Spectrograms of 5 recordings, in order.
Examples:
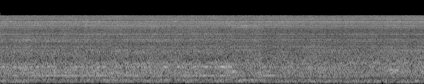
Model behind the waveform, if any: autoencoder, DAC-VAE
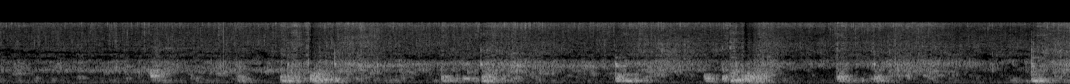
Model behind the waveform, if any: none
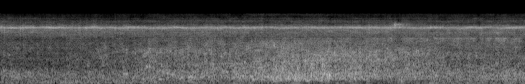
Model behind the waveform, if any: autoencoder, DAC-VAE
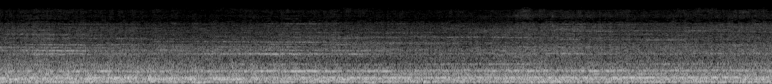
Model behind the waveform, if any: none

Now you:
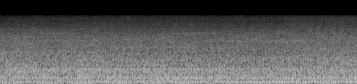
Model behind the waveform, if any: autoencoder, DAC-VAE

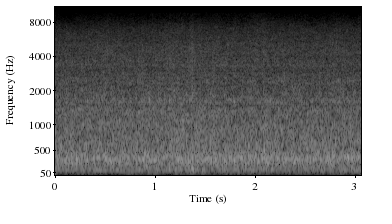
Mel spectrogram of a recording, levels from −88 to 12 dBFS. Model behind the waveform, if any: autoencoder, DAC-VAE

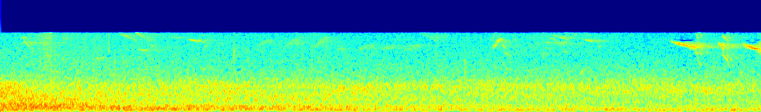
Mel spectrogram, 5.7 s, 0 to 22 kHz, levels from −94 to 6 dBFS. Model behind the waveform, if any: none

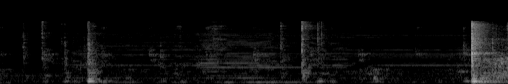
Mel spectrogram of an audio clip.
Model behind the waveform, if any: none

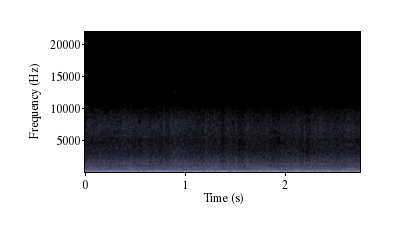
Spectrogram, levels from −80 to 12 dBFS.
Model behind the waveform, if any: autoencoder, DAC-VAE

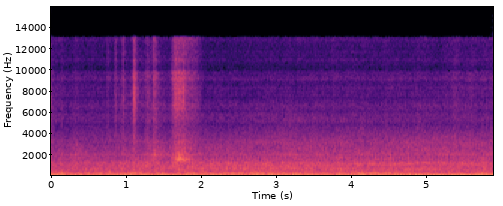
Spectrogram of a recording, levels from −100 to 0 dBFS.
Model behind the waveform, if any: autoencoder, DAC-VAE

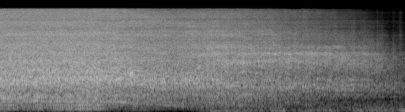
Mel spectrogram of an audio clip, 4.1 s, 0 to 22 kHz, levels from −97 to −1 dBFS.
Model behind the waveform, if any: autoencoder, DAC-VAE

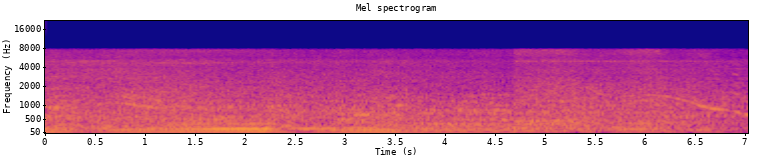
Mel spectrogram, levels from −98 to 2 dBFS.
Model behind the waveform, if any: none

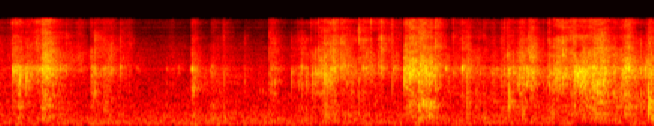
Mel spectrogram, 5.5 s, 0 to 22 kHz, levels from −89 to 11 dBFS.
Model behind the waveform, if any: autoencoder, DAC-VAE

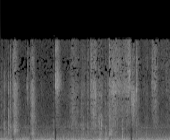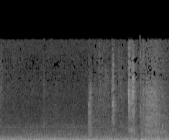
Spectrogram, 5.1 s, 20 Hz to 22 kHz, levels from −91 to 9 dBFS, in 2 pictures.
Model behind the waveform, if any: none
